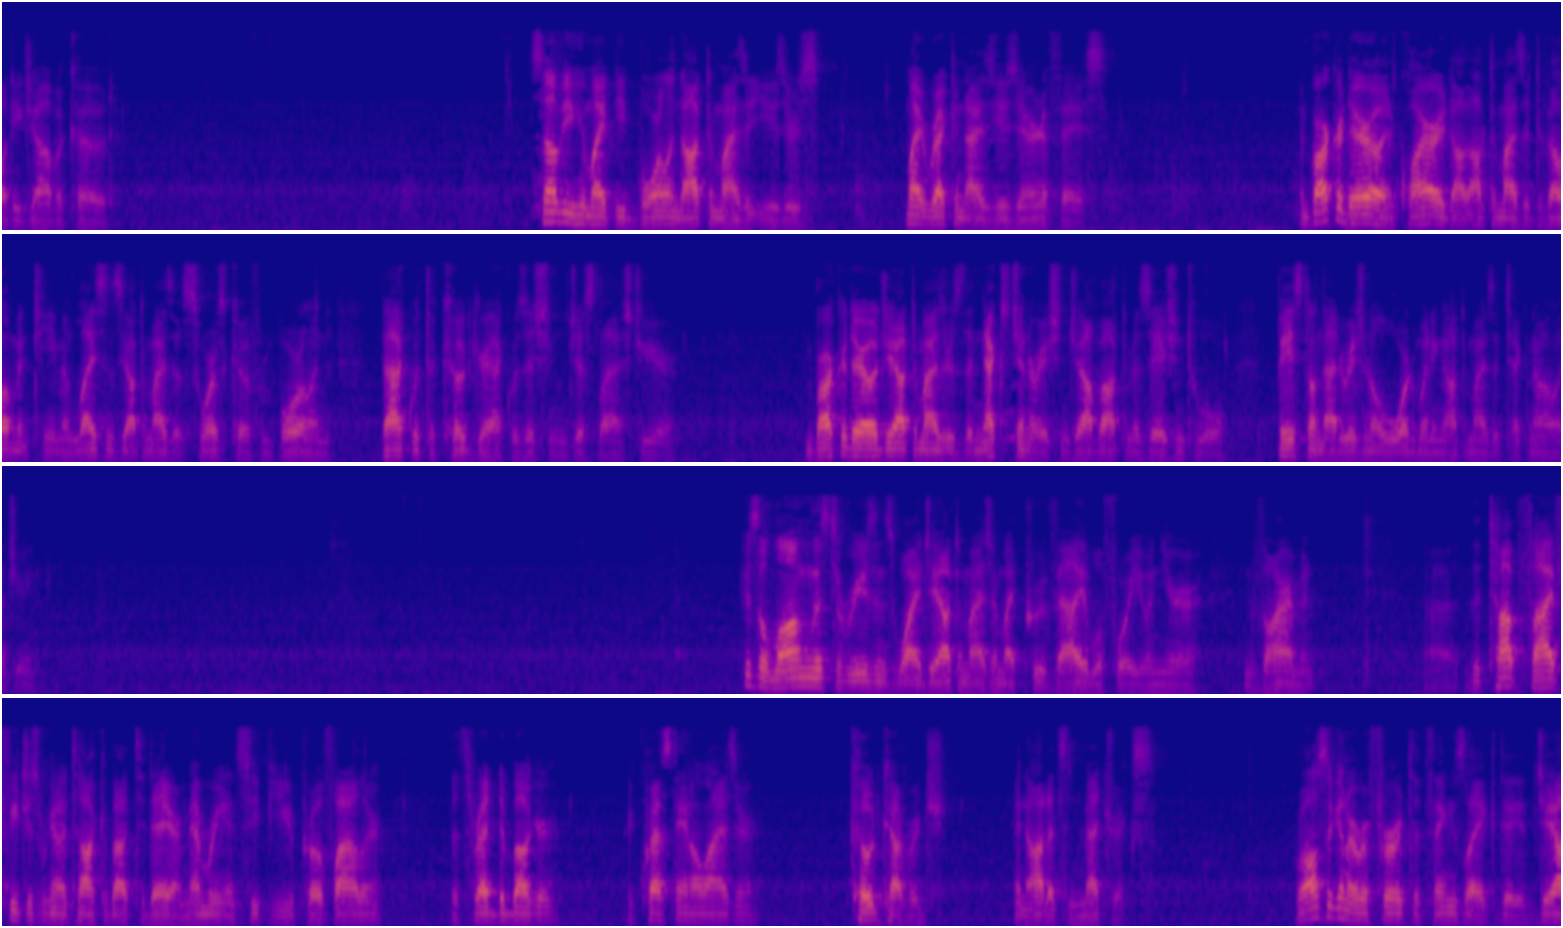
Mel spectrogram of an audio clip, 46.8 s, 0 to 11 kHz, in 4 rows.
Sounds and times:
Speech: 0.0s - 1.0s, 3.9s - 6.2s, 6.8s - 8.4s, 9.7s - 16.8s, 17.7s - 23.8s, 28.9s - 33.3s, 34.0s - 40.8s, 41.4s - 43.8s, 44.8s - 46.7s.

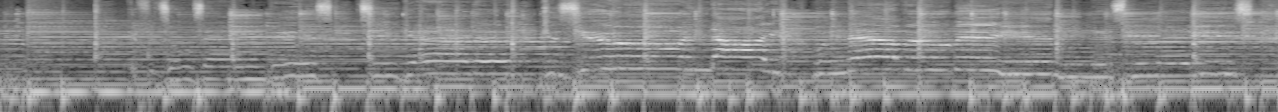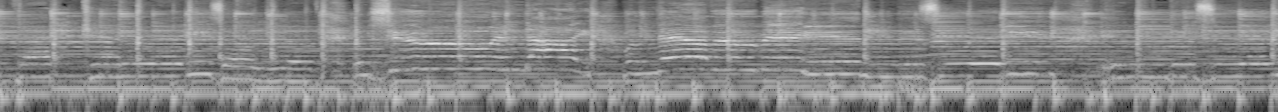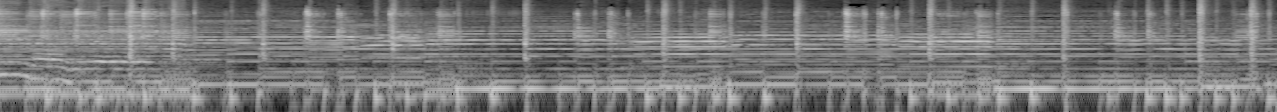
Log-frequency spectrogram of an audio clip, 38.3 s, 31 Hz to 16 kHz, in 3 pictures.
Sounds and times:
Music: 0.0s - 38.3s
Singing: 1.4s - 27.5s.

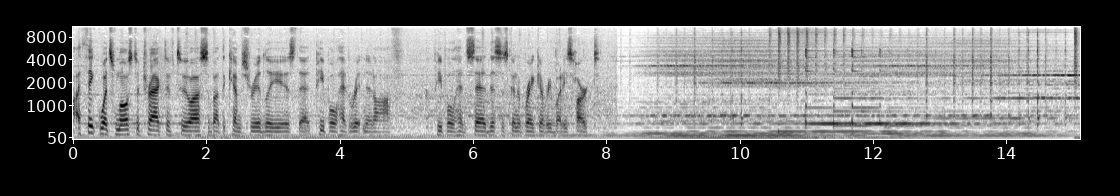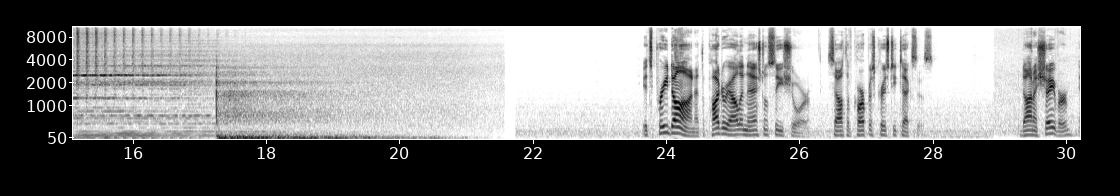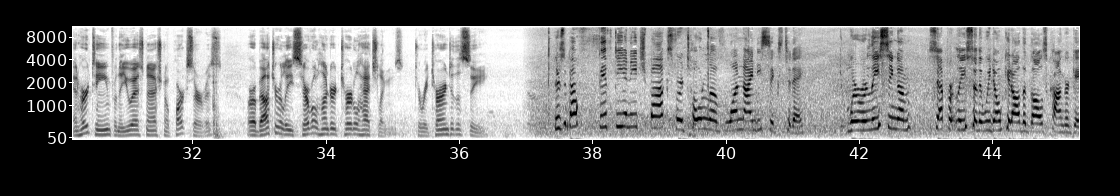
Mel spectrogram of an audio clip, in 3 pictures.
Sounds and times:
Speech: 0.0s - 7.9s, 23.7s - 28.0s, 29.3s - 36.4s, 37.4s - 41.2s, 41.8s - 45.3s
Music: 0.1s - 2.6s, 8.2s - 17.6s.

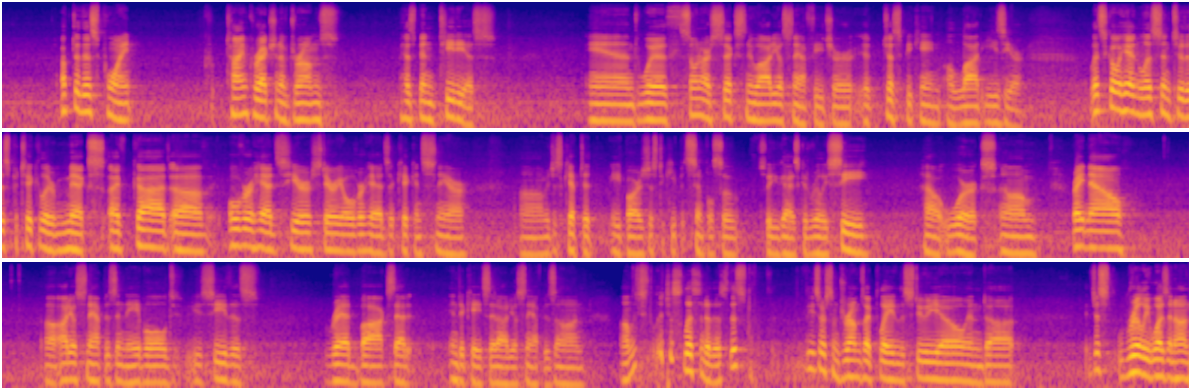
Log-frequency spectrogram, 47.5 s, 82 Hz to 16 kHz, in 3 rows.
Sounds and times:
Speech: 0.8s - 1.9s, 2.7s - 4.6s, 5.3s - 6.7s, 7.8s - 13.7s, 14.5s - 22.1s, 22.7s - 27.5s, 28.1s - 31.0s, 32.2s - 35.2s, 36.0s - 45.2s, 46.1s - 47.4s.

